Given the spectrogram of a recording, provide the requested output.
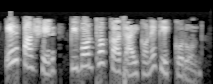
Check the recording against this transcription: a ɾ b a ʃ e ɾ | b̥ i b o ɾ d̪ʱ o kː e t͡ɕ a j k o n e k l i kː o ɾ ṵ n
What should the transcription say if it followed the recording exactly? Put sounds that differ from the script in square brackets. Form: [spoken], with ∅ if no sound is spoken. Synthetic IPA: [e] ɾ [p] a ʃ e ɾ | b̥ i b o ɾ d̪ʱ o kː [a] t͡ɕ a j k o n e k l i kː o ɾ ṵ n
